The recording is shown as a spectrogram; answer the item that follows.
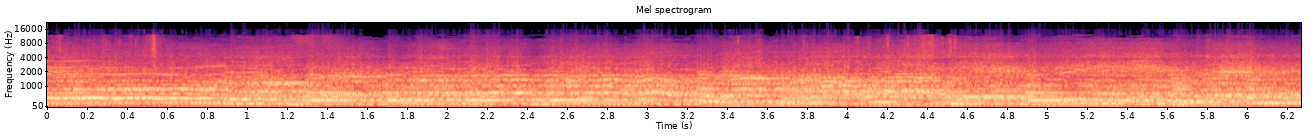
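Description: A congregation singing a hymn together in sustained, held notes, with a man's voice among the singers.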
